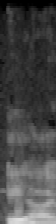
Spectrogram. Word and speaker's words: Ai: And that name Ai is spelled Ai, which is pronounced as we have today Ai, which means heap of ruins.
